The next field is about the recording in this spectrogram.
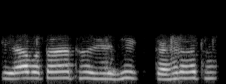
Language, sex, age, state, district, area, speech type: Urdu, female, 30-45, Delhi, New Delhi, urban, conversation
